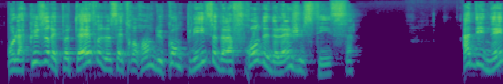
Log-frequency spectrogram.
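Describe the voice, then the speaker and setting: A woman narrating a classic novel in a measured, expressive literary reading. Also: mid-range voice. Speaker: audiobook narrator.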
